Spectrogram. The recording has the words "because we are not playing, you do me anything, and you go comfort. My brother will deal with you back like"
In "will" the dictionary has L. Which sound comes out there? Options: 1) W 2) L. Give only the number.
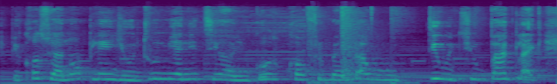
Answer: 1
